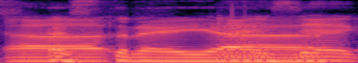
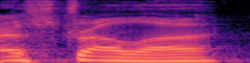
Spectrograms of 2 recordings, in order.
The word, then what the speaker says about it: Estrella: He drinks Estrella or Estrella. Cucurella, because they refuse to say the ya for the two L's. When the Spanish say it, they don't say it like that.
